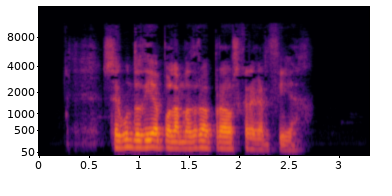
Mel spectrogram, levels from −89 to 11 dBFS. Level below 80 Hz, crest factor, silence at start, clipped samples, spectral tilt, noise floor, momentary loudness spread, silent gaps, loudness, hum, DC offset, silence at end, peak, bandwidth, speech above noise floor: -60 dBFS; 20 dB; 0.5 s; under 0.1%; -5.5 dB/octave; -79 dBFS; 14 LU; none; -20 LUFS; none; under 0.1%; 0.7 s; -2 dBFS; 11 kHz; 59 dB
